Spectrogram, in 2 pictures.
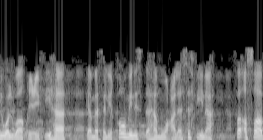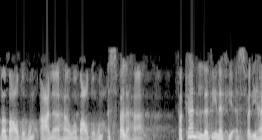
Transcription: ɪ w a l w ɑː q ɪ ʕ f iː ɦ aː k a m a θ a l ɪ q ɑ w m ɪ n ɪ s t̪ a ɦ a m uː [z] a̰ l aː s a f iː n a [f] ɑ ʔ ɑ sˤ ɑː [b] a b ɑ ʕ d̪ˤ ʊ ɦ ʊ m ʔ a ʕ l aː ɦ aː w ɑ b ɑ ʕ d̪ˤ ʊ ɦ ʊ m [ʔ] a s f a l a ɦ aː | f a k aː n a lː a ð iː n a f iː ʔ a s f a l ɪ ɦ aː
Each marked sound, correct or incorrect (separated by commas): incorrect, correct, correct, correct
